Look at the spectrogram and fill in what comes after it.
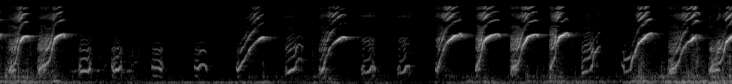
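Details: A guinea pig fed to a monitor lizard squeals in quick bursts of piercing, falling whistles, with softer chirps between, several per second.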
